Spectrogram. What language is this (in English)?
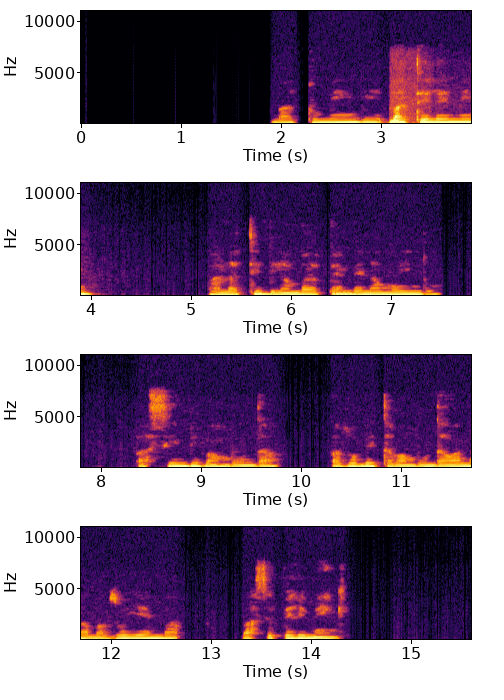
Lingala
